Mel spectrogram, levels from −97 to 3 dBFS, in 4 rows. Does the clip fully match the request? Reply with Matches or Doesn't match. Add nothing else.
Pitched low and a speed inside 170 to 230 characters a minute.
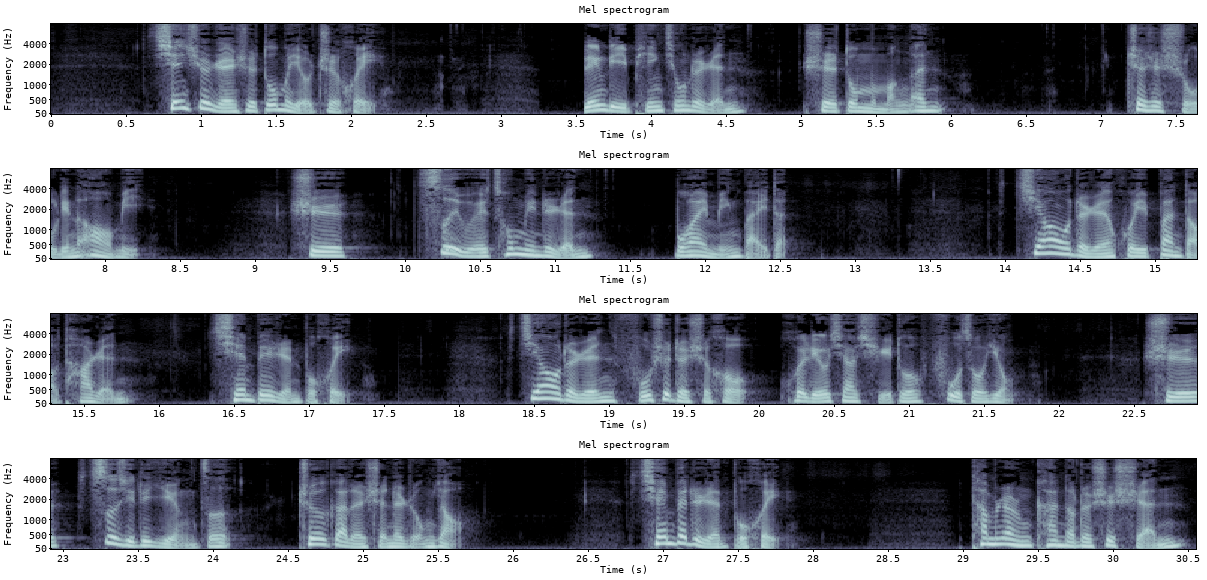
Matches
